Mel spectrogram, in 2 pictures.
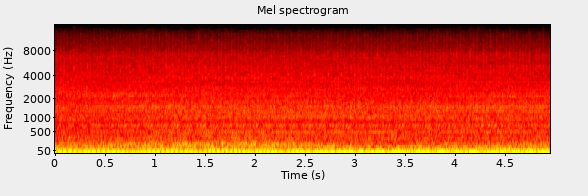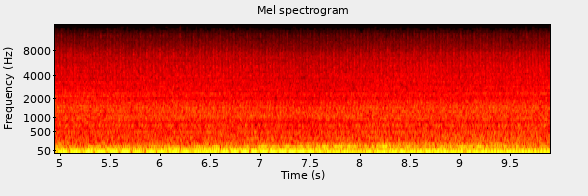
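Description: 1997 Honda Civic's 1.4-litre (1396 cc) four-cylinder petrol engine idling steadily, heard from in front of the open engine bay.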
